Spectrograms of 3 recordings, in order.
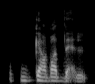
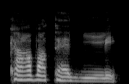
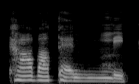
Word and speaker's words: cavatelli: The Italian word for that is cavatelli cavatelli So, again, we can see some similarities. Uh first of all, we need to pronounce the ending vowel.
